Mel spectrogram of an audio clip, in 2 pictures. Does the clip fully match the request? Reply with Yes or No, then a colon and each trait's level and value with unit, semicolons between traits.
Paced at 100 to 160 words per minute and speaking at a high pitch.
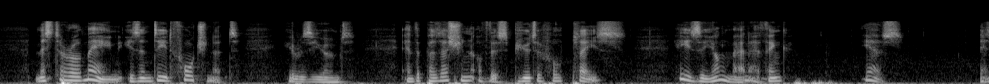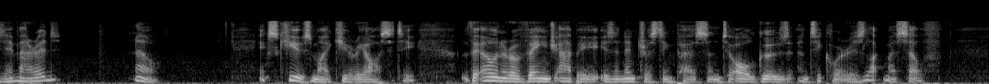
No: slow, 135 wpm; low, 135 Hz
